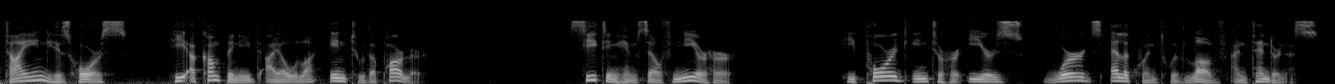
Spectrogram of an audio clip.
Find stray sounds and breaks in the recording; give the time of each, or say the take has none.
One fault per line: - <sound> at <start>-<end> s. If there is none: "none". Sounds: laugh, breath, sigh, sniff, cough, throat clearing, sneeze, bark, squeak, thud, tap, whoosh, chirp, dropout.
none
